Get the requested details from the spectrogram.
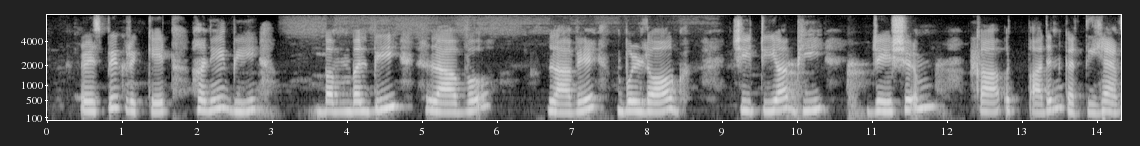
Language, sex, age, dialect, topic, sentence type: Hindi, female, 51-55, Marwari Dhudhari, agriculture, statement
